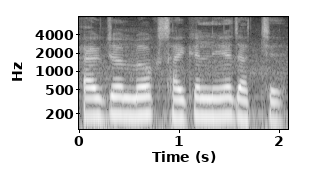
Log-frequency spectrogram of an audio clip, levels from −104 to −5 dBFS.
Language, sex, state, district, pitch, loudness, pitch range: Bengali, male, West Bengal, Cooch Behar, 180 Hz, -14 LUFS, 175-185 Hz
